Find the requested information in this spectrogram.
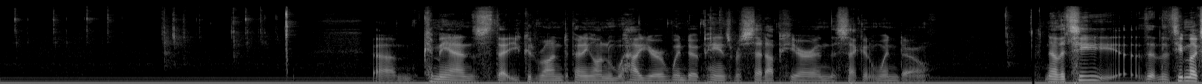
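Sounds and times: computer keyboard keystrokes: 0.1 - 3.0.

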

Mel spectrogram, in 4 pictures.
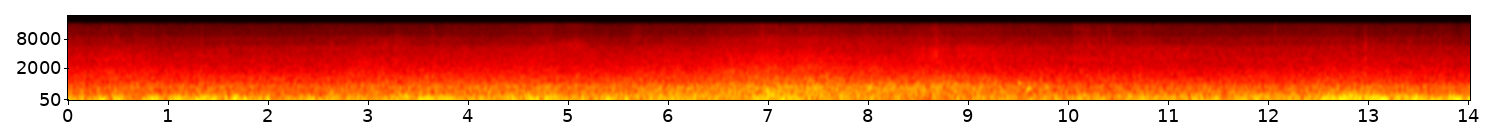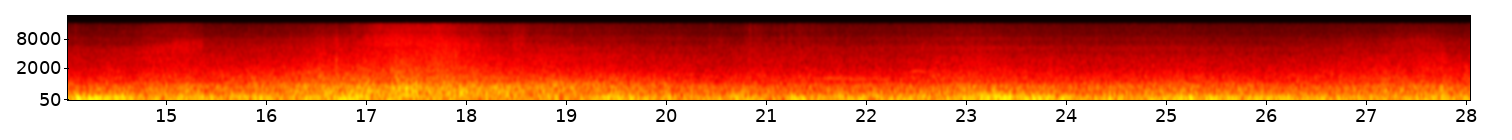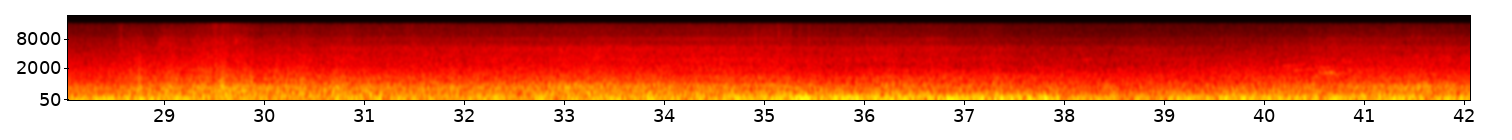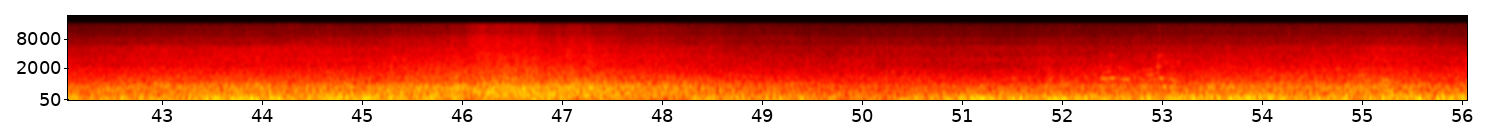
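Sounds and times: surf breaking and rushing: 0.0 - 56.0
wind buffeting microphone: 0.0 - 56.0.

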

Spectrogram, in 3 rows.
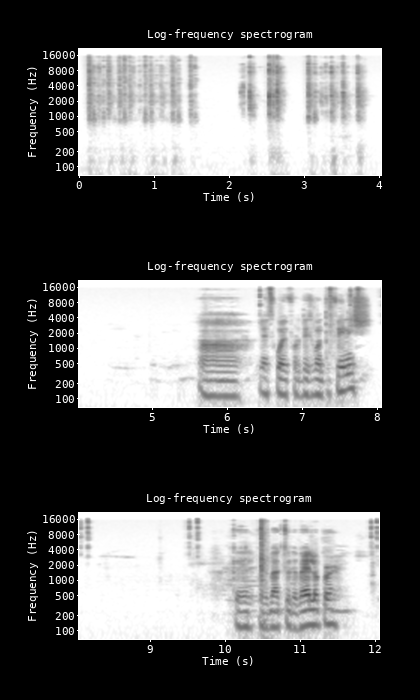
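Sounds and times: typing on computer keyboard: 0.0 - 3.9.

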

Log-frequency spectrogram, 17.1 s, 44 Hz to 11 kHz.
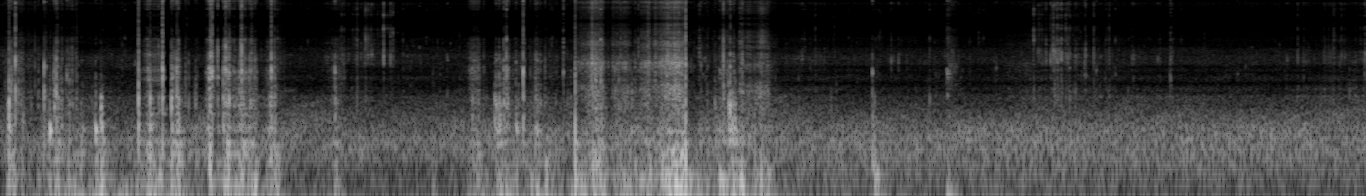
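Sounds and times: river water churning underwater: 0.0 - 17.0.

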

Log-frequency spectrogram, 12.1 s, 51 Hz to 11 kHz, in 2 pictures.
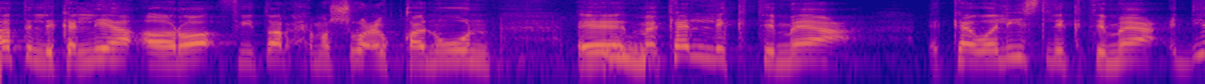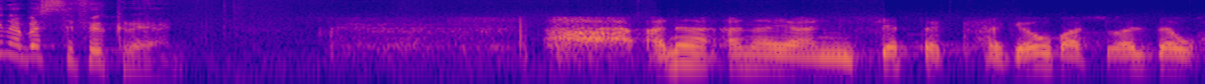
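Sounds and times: man breathing over telephone: 7.6 - 9.1.

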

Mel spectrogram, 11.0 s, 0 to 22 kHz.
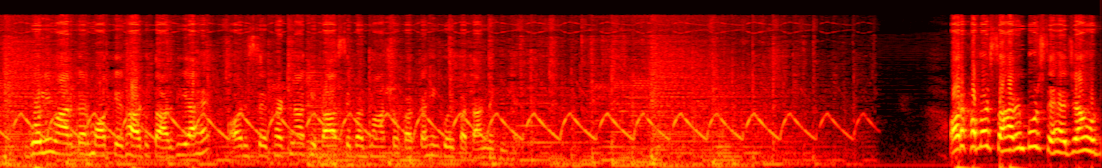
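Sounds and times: police siren wailing: 0.0 - 8.8.

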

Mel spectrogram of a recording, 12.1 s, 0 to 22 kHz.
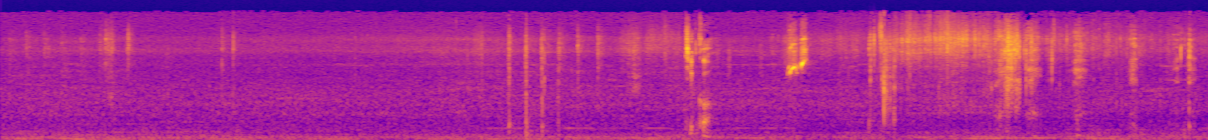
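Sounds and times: distant road traffic rumble: 0.0 - 12.0.

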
